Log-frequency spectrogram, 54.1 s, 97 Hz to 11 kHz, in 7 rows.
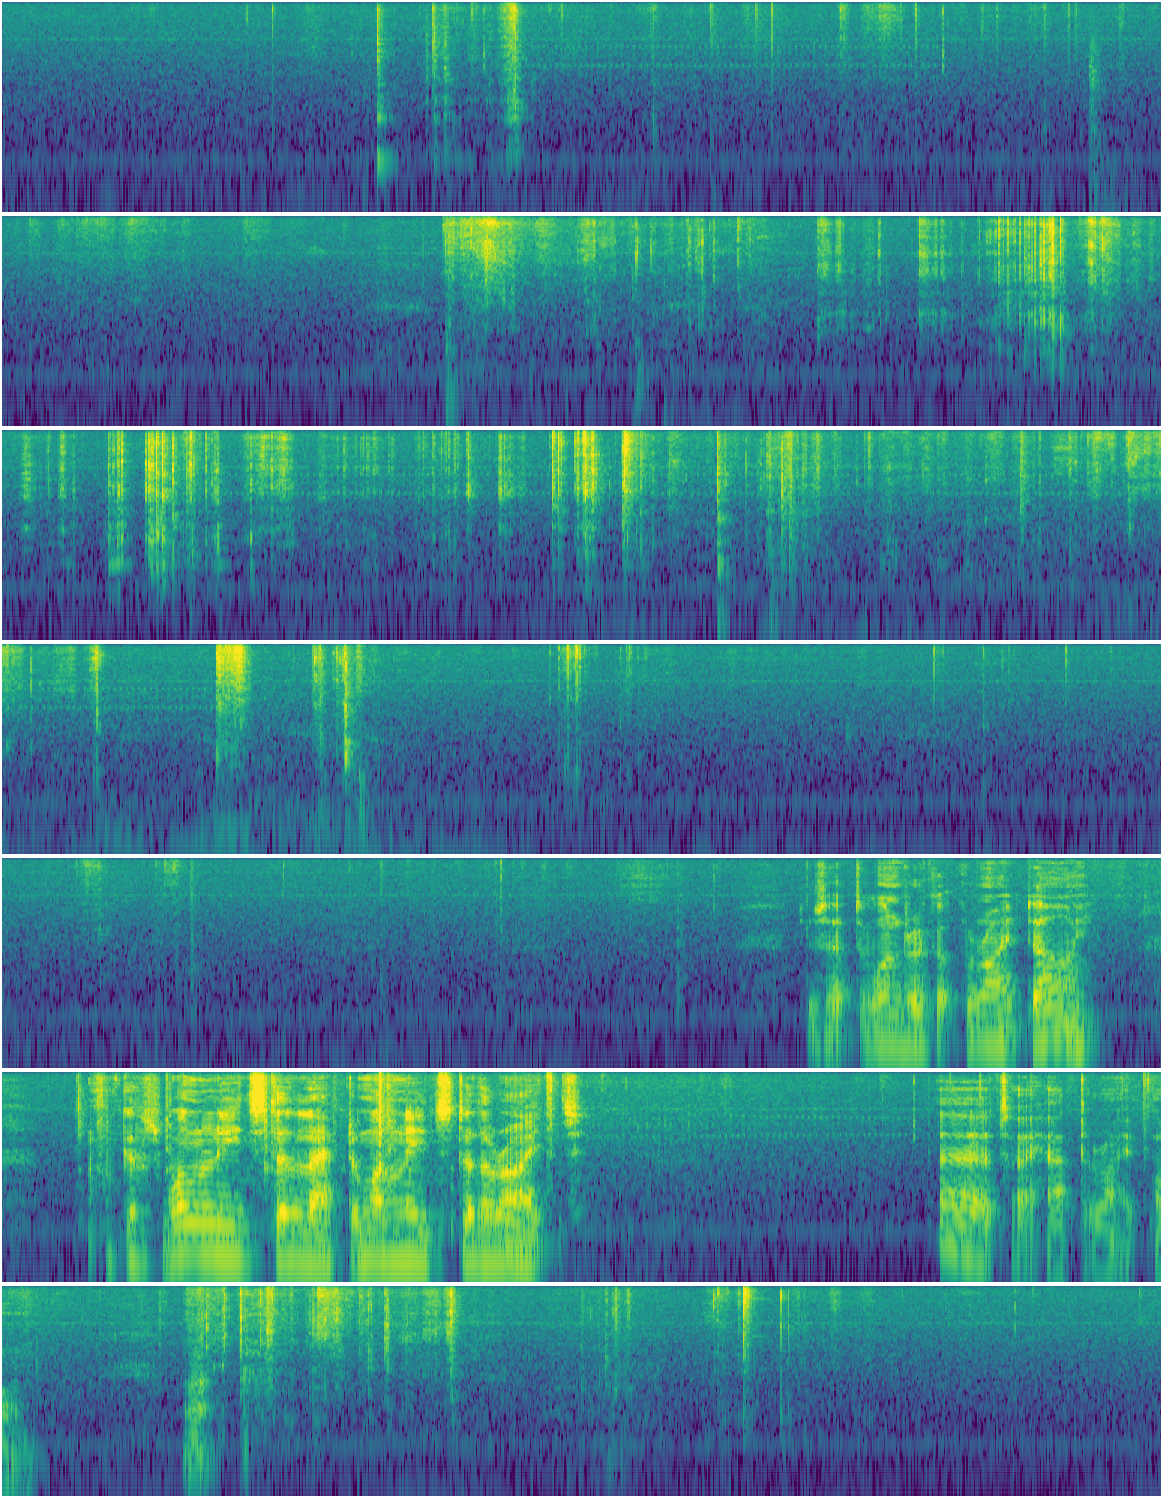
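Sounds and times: cardstock rustling and sliding: 0:10.7 - 0:25.7.

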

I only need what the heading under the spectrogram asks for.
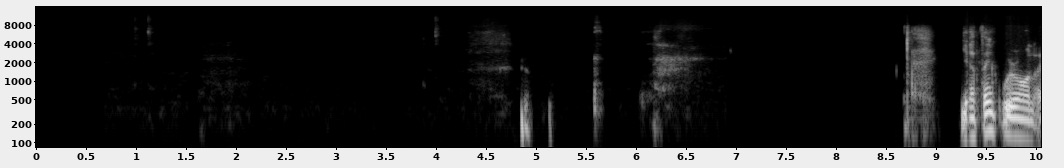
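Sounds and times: person breathing: 0:04.3 - 0:04.9, 0:08.7 - 0:09.0.

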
